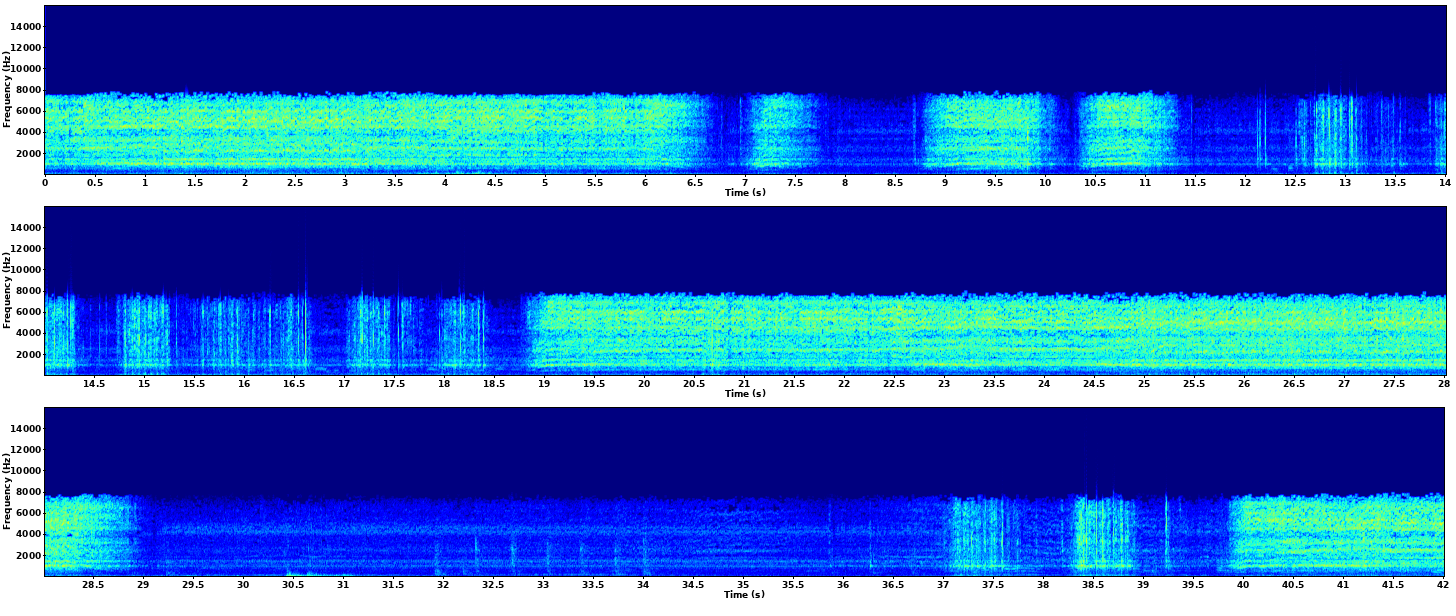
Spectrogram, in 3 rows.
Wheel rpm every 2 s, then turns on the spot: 160, 160, 160, 50, 50, 50, 10, 20, 30, 70, 160, 160, 160, 160, 60, 0, 0, 0, 10, 20, 120.
12-18 36-38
